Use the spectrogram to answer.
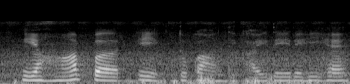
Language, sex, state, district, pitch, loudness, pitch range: Hindi, female, Punjab, Pathankot, 175 Hz, -20 LUFS, 160-190 Hz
